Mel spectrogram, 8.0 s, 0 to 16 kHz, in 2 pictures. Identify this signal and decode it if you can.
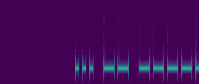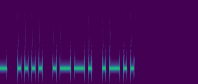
Morse code, heard as a keyed tone, about 17 wpm, 700 Hz. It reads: SM0HPL
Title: DXCC-100 Call Signs - 6 Characters - 17wpm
